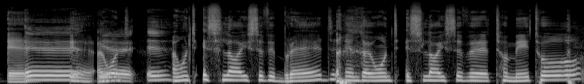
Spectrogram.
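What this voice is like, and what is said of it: Put-on Persian accent in English. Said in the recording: “Persian accents are like the funniest ... It's the best accent to make fun of”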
